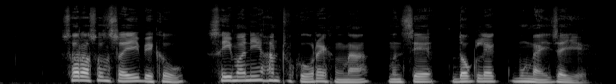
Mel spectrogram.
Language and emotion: Bodo, neutral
